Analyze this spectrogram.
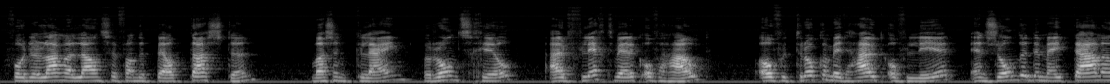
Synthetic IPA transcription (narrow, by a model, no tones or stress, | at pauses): v̥ʊːɹdəlɑŋəlɑnsəvɑndəpɛlˠtɑstən | ʋɑsənklɛjnrɔntsχɪlˠt | ʔœɥtflɛχtʋɛrkɔfɦawt | ʔowvərtrɔkənmɛtɦœɥtʰɔflɪːr | ʔɛnzɔndərdəmejtaːlə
